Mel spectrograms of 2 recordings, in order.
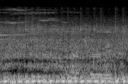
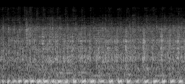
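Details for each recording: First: Hero Super Splendor after replacing the clutch housing: small single running in gear with an even, quick, smooth thump, no rattle or clatter from the clutch side; normal running after repair. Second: Hero Super Splendor single: smooth at idle in neutral, but in gear as clutch releases a rapid even rattling clatter about seven per second persists even after new primary pinion; worn clutch housing.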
